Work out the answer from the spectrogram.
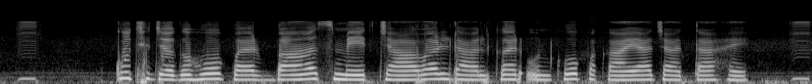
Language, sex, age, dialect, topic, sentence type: Hindi, female, 18-24, Kanauji Braj Bhasha, agriculture, statement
